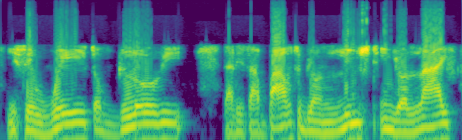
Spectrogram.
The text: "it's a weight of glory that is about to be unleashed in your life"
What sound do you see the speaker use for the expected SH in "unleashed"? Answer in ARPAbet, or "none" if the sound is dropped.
SH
